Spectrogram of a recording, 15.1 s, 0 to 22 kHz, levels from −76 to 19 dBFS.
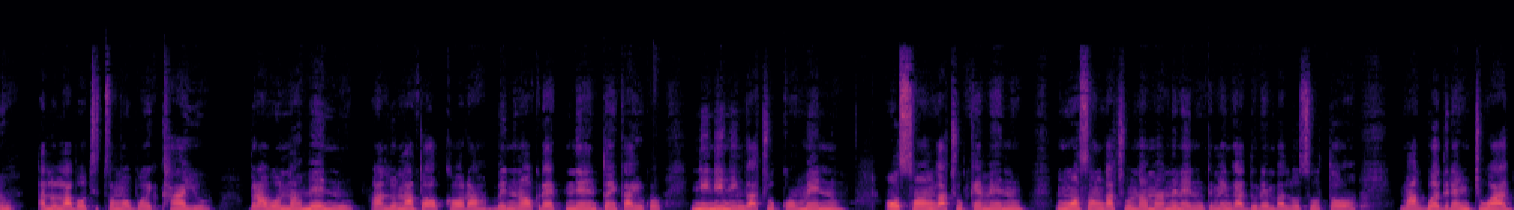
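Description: Throughout the speech there is generation loss: swirly, hollow smearing and blurred attacks, worse than one lossy pass would cause, likely from roughly seven successive re-encodes.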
